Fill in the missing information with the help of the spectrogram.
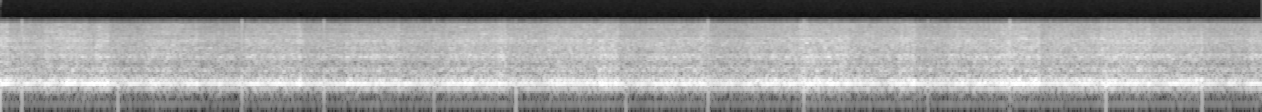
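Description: Steady helicopter cabin noise, engine and rotors running in flight, with a constant low drone.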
